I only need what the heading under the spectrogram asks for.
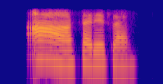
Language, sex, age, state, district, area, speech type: Telugu, female, 18-30, Andhra Pradesh, Krishna, urban, conversation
